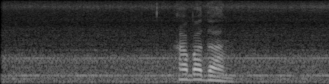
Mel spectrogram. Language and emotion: Russian, neutral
